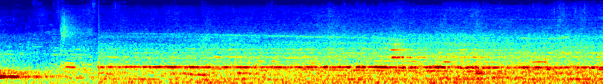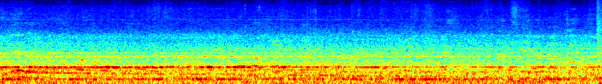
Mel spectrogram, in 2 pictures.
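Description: A train rumbles steadily along the track, a loud, continuous rolling noise with a sustained metallic hum that holds level for the whole stretch.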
